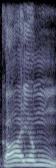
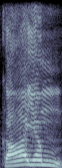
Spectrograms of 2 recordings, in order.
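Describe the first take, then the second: No difference in how they are said.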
